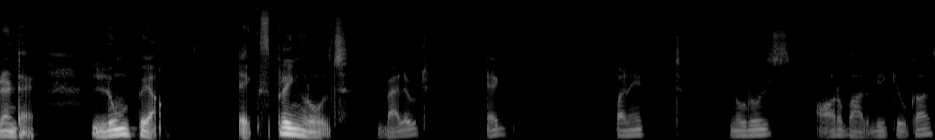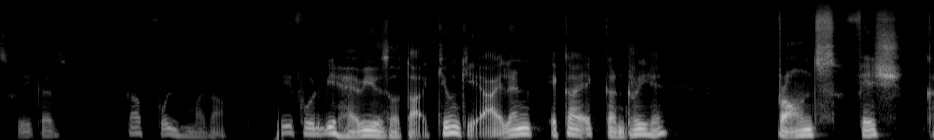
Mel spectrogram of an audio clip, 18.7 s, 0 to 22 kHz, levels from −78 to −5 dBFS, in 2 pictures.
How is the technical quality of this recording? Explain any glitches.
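The speech has two stretches where level changes are audible as glitches.

Zipper noise at 2.88 to 4.0 s and at 12.16 to 12.72 s, just before "ہیوج ہوتا کیونکہ". The gain falls, then later rises, by about 20 dB. It moves in unsmoothed steps of about 1 dB, roughly thirty per second. Each jump puts a small click into the waveform, so a fine ticking, zipping texture rides on the speech while the level moves.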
